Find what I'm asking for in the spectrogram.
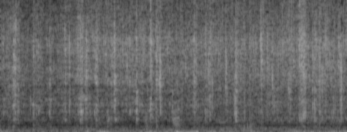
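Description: Mackerel fillets frying in a pan with butter and garlic, a steady close sizzle and crackle with light clatter from stirring and turning, continuous and fairly loud.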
